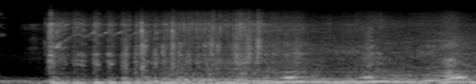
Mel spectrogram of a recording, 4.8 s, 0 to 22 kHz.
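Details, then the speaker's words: 1986 Suzuki Samurai with VW turbo diesel, out of gear after glow plugs: uneven cranking catches, stumbles, rough lumpy idle; very hard to start and randomly shuts off as if out of fuel, owner suspects injector pump. "but now it's very difficult to start and it will just randomly shut off acts like it runs out of gas or out of diesel"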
